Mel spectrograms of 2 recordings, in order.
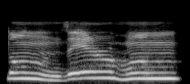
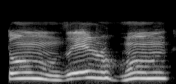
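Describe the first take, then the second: Both takes have the same delivery.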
